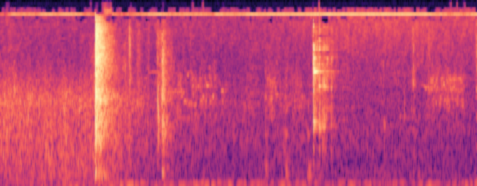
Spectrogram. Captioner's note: corks pops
